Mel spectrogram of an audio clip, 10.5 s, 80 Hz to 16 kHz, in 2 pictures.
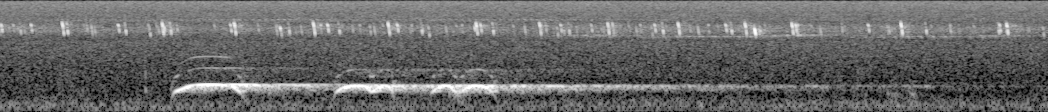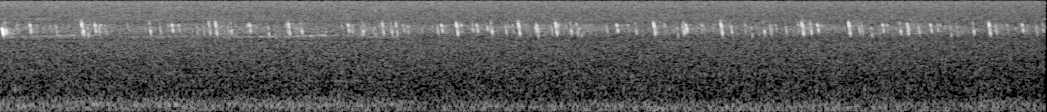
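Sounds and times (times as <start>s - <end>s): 
Hume's owl hooting, compound hooting of a presumed female: 0.9s - 4.6s.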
